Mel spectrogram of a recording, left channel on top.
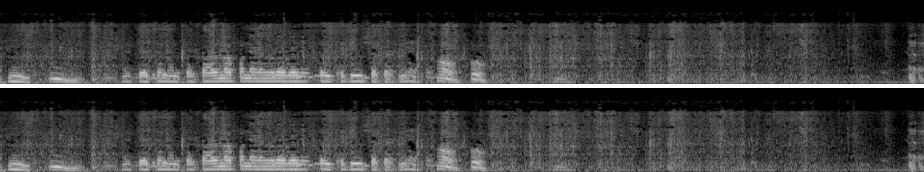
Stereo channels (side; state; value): both; identical; correlation 1.00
